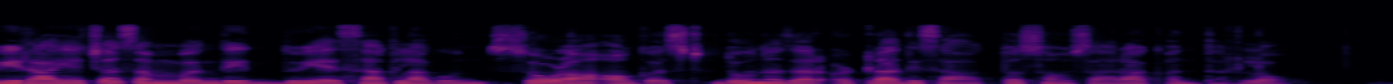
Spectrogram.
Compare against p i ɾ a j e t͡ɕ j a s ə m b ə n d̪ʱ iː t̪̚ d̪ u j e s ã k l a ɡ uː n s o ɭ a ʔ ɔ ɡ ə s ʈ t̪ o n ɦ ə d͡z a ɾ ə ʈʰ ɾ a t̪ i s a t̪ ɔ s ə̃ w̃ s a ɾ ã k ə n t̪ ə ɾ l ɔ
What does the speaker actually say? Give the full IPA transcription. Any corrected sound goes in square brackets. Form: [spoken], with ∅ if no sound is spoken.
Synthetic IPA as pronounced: p i ɾ a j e t͡ɕ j a s ə m b ə n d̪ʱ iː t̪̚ d̪ u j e s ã k l a ɡ uː n s o ɭ a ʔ ɔ ɡ ə s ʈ [d̪] o n ɦ ə d͡z a ɾ ə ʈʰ ɾ a [d̪] i s a t̪ ɔ s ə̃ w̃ s a ɾ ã k ə n t̪ ə ɾ l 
